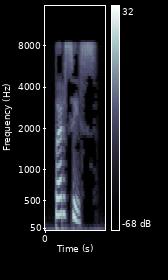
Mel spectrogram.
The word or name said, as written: persis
